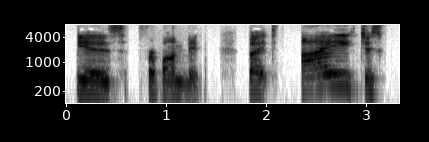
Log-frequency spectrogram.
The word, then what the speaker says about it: Forbandet: The name uh for bandit, it is actually a Danish and Norwegian word and it's if we're going to get technical about the pronunciation, it the the proper technical pronunciation is for bonded, but I just say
